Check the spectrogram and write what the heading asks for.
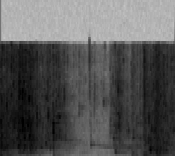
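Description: Water splashing at a bathroom sink as a face is rinsed between shaving passes, in two bursts about a second apart, the second with a low thump.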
